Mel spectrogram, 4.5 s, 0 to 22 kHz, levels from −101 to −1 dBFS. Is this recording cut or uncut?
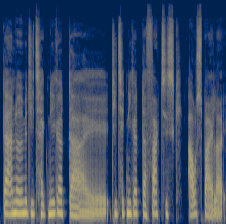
uncut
